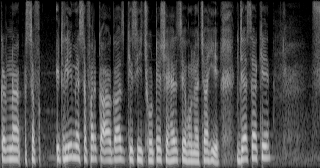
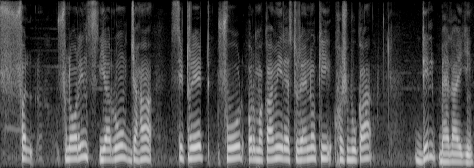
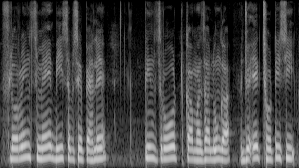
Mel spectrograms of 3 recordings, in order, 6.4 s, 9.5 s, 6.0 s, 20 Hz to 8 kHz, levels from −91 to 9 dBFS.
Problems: none marked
